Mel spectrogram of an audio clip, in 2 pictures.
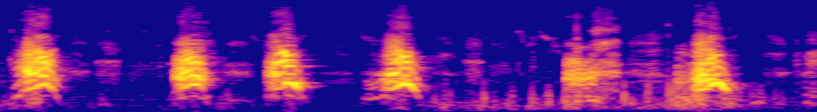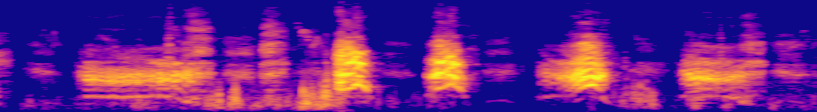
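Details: Milo, a Jack Russell Terrier, barks rapidly at a shovel; quick sharp barks come in runs, with a longer noisier stretch near the middle.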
